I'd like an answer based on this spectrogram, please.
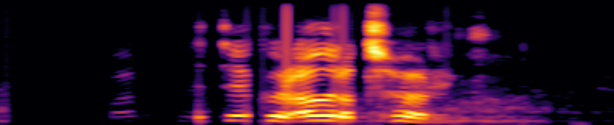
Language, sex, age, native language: Icelandic, female, 10, Icelandic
